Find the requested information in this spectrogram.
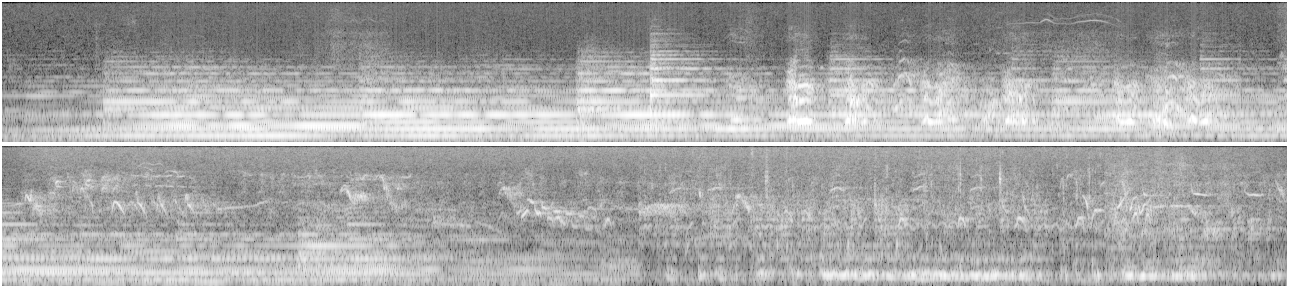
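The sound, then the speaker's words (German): A church bell in a bell tower tolls with rich ringing overtones while dogs bark and yip; birds chirp in the background, and toward the end a softer watery, gurgling sound from a drain takes over. “Ich habe gehört, Hunde, dann noch ein Glockenturm, Vögel und ein Gulli.”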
